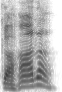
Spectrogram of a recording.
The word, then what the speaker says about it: Gahanna: I actually have an uncle that lives near you in I think it's pronounced Gahanna, there, which is a suburb of Columbus.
